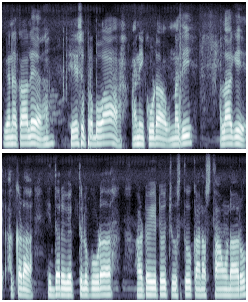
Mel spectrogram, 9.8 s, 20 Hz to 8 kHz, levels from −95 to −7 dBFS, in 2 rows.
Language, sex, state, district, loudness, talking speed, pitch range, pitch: Telugu, male, Andhra Pradesh, Sri Satya Sai, -14 LUFS, 85 wpm, 125-135 Hz, 130 Hz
